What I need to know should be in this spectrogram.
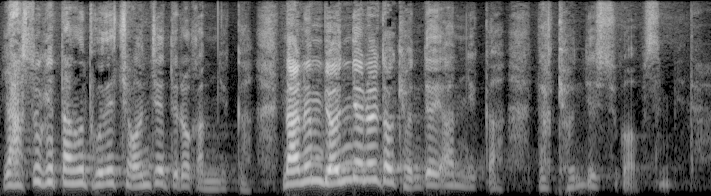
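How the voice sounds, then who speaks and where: Moses as a worn-out old leader pleading with God, voiced by a male preacher, his high voice lurching from hushed whispers to raised cries. The pitch rises and falls widely, and a long church reverb trails after every phrase. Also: animated, fast, slightly rough. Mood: despairing.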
